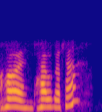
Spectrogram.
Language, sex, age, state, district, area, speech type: Assamese, female, 45-60, Assam, Dibrugarh, rural, conversation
